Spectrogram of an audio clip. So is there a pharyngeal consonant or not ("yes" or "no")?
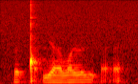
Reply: no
